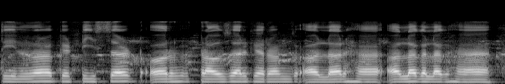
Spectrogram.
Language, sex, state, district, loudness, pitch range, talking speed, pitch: Hindi, male, Jharkhand, Garhwa, -15 LUFS, 120-130 Hz, 145 wpm, 125 Hz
